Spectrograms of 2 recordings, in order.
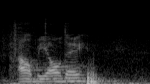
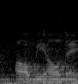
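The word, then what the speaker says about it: Ayalde: for the record Jomar I'll be all day spelling my last name is a-l-bism Bravo a-y-a-l-d-e I'll be all day if it makes any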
